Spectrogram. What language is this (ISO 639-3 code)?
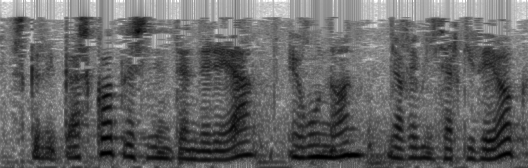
eus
